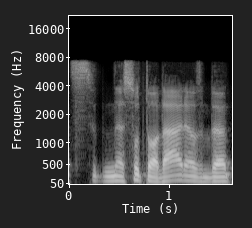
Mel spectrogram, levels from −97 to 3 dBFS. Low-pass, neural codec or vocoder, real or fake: 7.2 kHz; codec, 16 kHz, 0.5 kbps, X-Codec, HuBERT features, trained on balanced general audio; fake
